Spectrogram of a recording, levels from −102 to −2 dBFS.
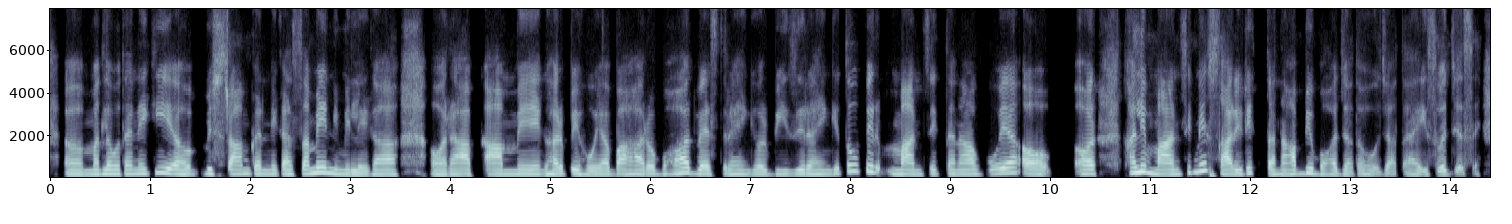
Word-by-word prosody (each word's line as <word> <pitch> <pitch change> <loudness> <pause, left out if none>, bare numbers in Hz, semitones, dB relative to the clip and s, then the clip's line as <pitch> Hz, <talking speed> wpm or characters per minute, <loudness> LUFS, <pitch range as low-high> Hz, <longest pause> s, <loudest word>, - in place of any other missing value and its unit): अ, 170 -1 +1
मतलब 185 +3 +1
होता 195 +1 0
है 200 - -1
नहीं 210 0 0
कि 250 -3 +2
अ, 190 -3 +4 0.2
विश्राम 200 +1 0
करने 180 -2 -1
का 185 +2 +1
समय 235 +7 +3
नहीं 220 -4 0
मिलेगा, 175 0 +1 0.4
और 170 0 0
आप 175 0 +3
काम 170 0 +3
में 180 0 0
घर 180 -1 +2
पे 195 - +2
हो 175 - +1
या 175 0 +1
बाहर 180 +1 +1
हो 185 - +2
बहुत 210 +6 +1
व्यस्त 185 -1 +1
रहेंगे 185 -1 -3
और 180 0 0
बिज़ी 180 +1 -2
रहेंगे। 185 +2 -1
तो 310 +1 +1
फ़िर 295 -5 +1 0.2
मानसिक 180 +1 -1
तनाव 180 0 0
हो 205 +3 -2
या 240 +1 +4
अ, 180 -1 +3 0.3
और 205 -1 +3 0.3
खाली 255 +4 +5
मानसिक 190 +3 +1
नहीं 335 +4 +3
शारीरिक 190 +4 +1
तनाव 180 +1 +1
भी 230 - +2
बहुत 175 -3 -3
ज़्यादा 175 0 -4
हो 185 -1 -4
जाता - - -6
है 170 - -3
इस - - -8
वज़ह 180 0 -2
से। - - -12
185 Hz, 210 wpm, -23 LUFS, 175-200 Hz, 0.4 s, खाली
